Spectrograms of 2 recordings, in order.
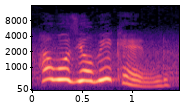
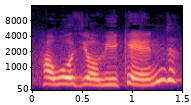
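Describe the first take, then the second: First: The voice falls at the end of the question. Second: The voice rises at the end of the question. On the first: The speaker calls it right. "It will be going down" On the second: The speaker calls it wrong. "You never say, ... It is not going up"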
